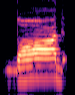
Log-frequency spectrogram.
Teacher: मखरज number 8 में ऊपर वाले जो आपकी दाढ़ें हैं, ऊपर वाली जो दाढ़ें हैं लेफ्ट साइड वाली, उनसे जुबान का ये वाला हिस्सा, हाफाई लिसान, जुबान का लेफ्ट साइड वाला किनारा ऊपर वाली 5 दाढ़ों से मिलाते हुए दौद ये अदा होगा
